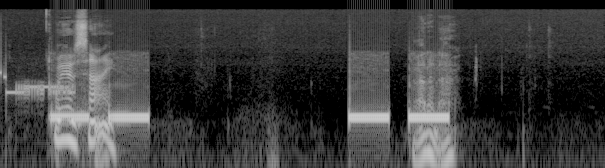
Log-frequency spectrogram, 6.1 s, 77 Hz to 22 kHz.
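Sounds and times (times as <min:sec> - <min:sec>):
steady electronic phone ringing tone: 0:00.0 - 0:01.5, 0:03.5 - 0:04.5
speech: 0:00.5 - 0:01.3.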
